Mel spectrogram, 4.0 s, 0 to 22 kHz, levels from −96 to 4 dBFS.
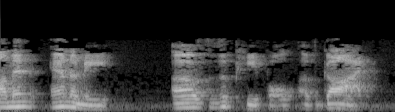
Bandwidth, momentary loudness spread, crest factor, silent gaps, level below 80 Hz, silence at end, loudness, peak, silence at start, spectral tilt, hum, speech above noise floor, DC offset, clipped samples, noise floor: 6.4 kHz; 13 LU; 18 dB; none; -60 dBFS; 0.2 s; -25 LUFS; -8 dBFS; 0 s; -5.5 dB/octave; none; 36 dB; under 0.1%; under 0.1%; -61 dBFS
